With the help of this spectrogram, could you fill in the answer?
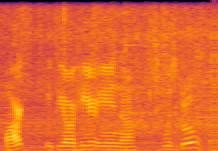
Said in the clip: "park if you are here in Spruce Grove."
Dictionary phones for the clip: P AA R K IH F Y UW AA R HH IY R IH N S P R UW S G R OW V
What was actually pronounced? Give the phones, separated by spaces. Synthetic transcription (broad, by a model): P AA R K IH F Y UW AA R HH IY R IH N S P UW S G R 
